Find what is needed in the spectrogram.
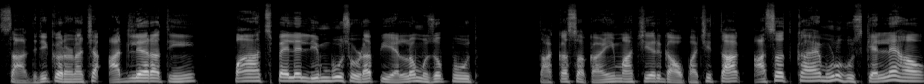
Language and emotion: Goan Konkani, fearful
